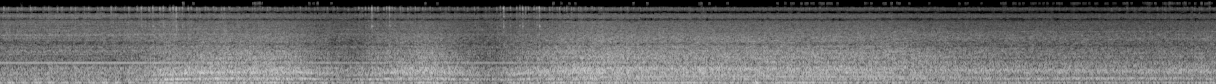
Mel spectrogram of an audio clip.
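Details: 2001 Chevy Express van, 4.3 V6, sat nearly 3 years: running on starting fluid after spider injector replacement, with an uneven, lumpy, wavering idle, periodic dips, shaking and smoke; rough idle misfire, cause not confirmed.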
